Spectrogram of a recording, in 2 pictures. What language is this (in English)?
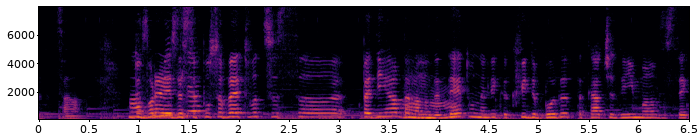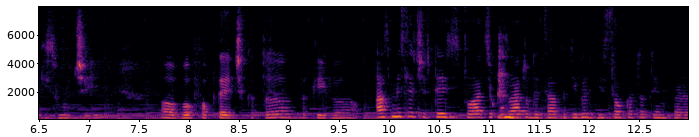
Bulgarian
